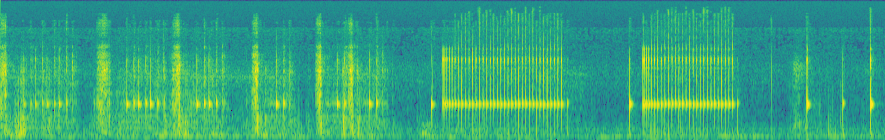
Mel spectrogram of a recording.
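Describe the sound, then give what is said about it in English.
A telephone handset is lifted with a clatter, followed by rapid clicking of dialing, two sustained buzzing tones, and a few final clicks. Fairly loud, with no talking. “You remove your gloves, survey the room quickly, and then you go to the phone.”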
